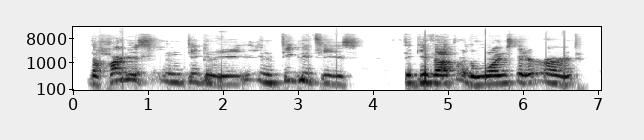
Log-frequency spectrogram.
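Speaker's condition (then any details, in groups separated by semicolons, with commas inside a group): Cerebral palsy; from birth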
